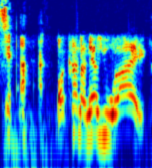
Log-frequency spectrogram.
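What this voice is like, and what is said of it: Put-on Vietnamese accent. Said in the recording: “I can do a really good Indian and Vietnamese accent.”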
